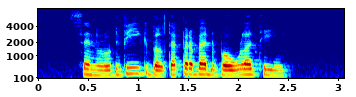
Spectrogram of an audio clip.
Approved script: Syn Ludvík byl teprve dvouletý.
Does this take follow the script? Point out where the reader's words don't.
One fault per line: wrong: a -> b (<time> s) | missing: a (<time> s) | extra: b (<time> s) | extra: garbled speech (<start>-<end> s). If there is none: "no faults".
no faults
